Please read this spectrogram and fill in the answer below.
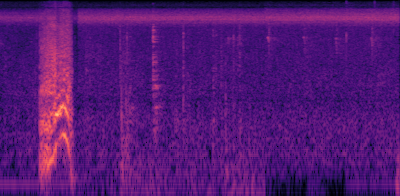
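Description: A short, wavering animal-like call about a second in, over a faint, steady, high-pitched insect drone.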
